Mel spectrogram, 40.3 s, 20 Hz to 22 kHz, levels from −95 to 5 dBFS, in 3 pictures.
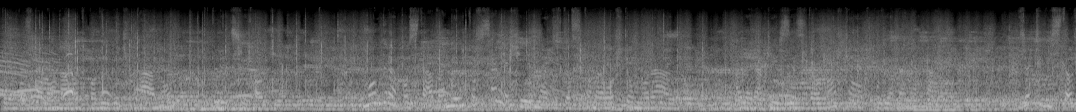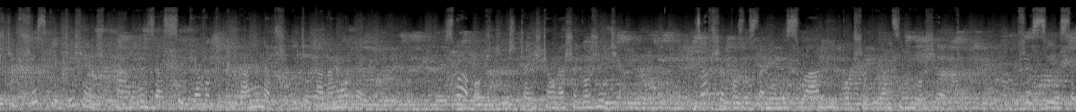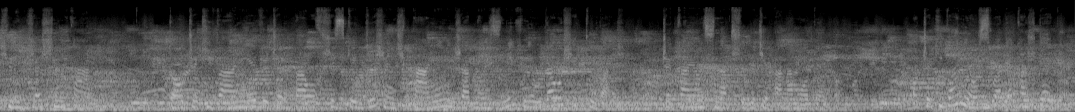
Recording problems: murmuring crowd; very loud; throughout; 2 dB above the speech

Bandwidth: 16.5 kHz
